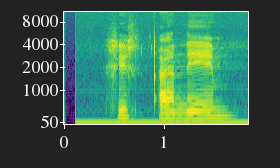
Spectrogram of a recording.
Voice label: tzutujil; respirar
